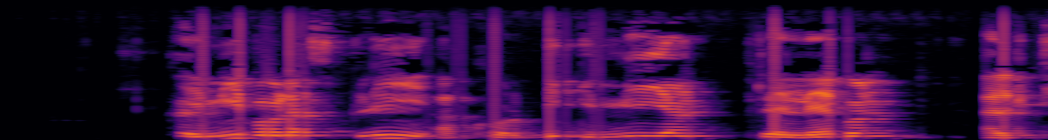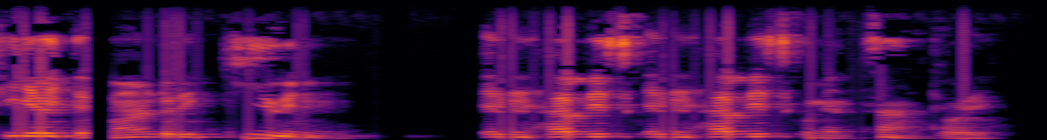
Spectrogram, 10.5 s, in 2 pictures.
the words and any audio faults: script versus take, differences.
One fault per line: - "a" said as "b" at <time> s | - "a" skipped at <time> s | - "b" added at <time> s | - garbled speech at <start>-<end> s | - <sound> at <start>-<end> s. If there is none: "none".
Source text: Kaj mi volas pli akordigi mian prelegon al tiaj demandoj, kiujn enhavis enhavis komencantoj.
- dropout at 5.7-5.8 s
